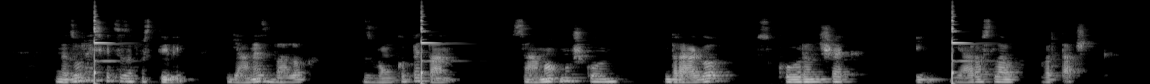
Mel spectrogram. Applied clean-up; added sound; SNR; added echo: classical method spectral subtraction.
